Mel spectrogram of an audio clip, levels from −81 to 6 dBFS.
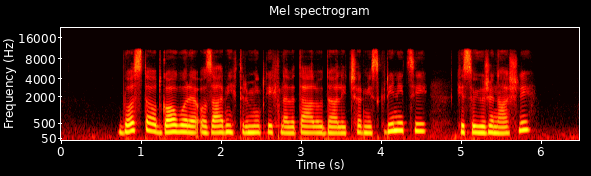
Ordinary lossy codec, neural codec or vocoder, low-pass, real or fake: none; codec, 24 kHz, 0.9 kbps, WavTokenizer, small release; 10.8 kHz; fake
